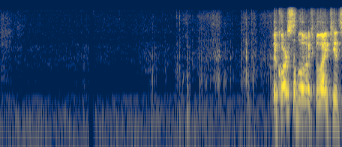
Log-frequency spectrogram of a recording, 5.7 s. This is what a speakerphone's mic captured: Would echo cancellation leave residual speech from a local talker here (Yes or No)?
Yes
